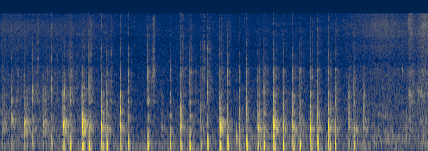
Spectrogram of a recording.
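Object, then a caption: Small cardboard gift box. A small, hollow, cube-shaped dark navy cardboard gift box, held in the hand near the ear, is tapped and scratched with the fingertips and nails. A quick, uneven run of light, dry taps with a hollow mid-range tone dies away almost at once, mixed with soft scratching that carries on more quietly at the end.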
